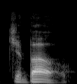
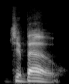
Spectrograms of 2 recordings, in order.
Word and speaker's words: Gibaut: It's a hard G. Ian Gibaut. Gibaut.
